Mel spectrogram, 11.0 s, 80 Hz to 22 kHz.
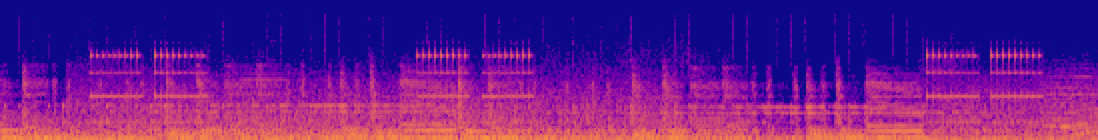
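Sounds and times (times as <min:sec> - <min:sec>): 
dense rumbling background: 0:00.0 - 0:10.9
mobile phone ringing in bright electronic bursts: 0:00.9 - 0:02.2, 0:04.1 - 0:05.4, 0:09.2 - 0:10.6.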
